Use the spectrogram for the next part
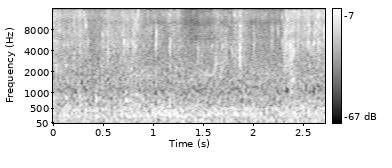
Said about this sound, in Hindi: अब ये पानी गंदा आ रहा है, अब जब तक हम इसको चलाएंगे नहीं, साफ पानी नहीं आएगा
